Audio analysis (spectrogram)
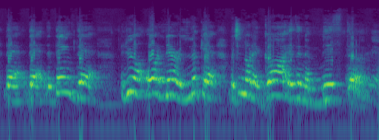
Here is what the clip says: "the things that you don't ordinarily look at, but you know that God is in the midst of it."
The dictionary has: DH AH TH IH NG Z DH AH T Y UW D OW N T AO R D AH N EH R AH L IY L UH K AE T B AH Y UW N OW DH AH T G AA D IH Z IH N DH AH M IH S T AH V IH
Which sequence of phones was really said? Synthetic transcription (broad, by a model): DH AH TH IH NG Z DH AH T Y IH D OW N T AO R D N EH R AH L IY L UH K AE T B AH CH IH N OW DH AH T G AA D IH Z IH N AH M IH S T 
